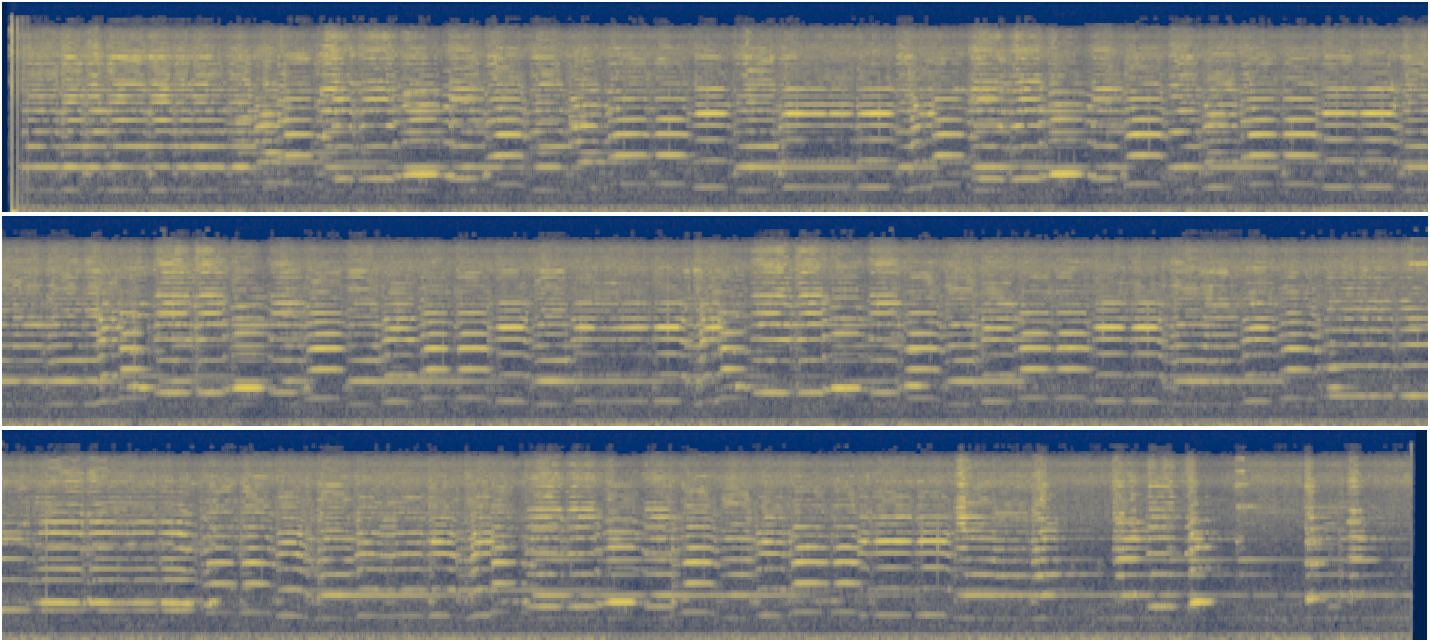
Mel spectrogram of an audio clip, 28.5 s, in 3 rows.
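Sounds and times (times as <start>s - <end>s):
country fiddle instrumental: 0.1s - 28.4s.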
